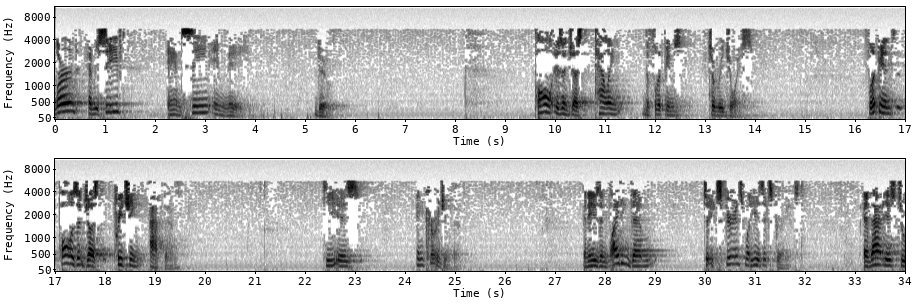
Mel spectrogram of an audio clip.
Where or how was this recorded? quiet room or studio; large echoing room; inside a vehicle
large echoing room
